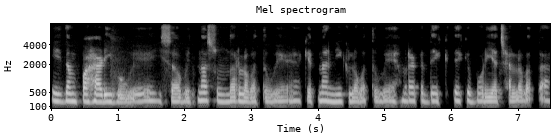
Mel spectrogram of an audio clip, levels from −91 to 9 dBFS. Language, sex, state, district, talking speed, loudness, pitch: Hindi, female, Jharkhand, Sahebganj, 150 wpm, -21 LUFS, 220 Hz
